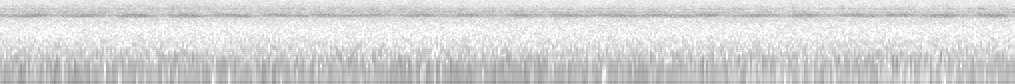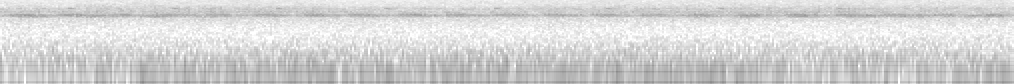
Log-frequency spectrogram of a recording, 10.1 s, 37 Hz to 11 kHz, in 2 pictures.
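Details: Insects calling on an autumn night in 2016, late summer into autumn: a dense, steady high-pitched trill of crickets running throughout, a continuous shimmering chorus with faint low hum beneath.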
